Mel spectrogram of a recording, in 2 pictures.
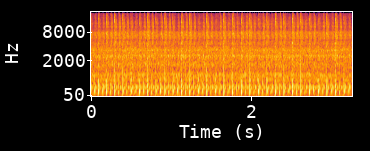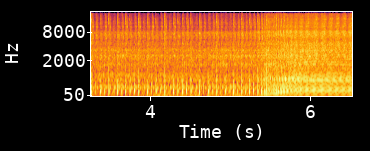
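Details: O.S. FS-91S II four-stroke glow engine on test stand, first run: crisp, even firing at fast idle, then a clean, smooth rise in pitch as the throttle opens. Owner says it feels freer at operating temperature; normal running.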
